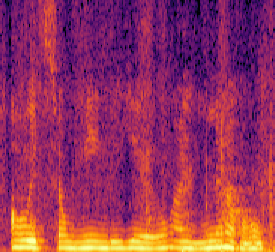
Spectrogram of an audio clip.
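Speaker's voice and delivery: usual speaking voice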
